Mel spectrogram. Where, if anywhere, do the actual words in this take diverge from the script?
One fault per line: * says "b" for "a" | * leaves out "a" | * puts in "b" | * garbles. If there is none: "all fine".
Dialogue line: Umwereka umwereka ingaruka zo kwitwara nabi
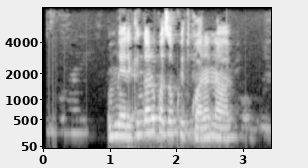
* leaves out "umwereka"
